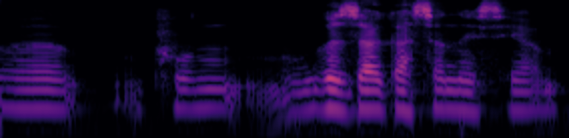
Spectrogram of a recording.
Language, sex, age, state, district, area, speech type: Kashmiri, male, 30-45, Jammu and Kashmir, Pulwama, rural, spontaneous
